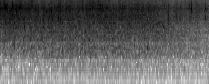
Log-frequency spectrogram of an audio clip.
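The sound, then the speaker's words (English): A large flock of starlings calling all at once, their countless overlapping chirps and whistles merging into a dense, steady, hissing wall of chatter with no single call standing out. “Do you think all this noise should be called a murmuration of starlings?”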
